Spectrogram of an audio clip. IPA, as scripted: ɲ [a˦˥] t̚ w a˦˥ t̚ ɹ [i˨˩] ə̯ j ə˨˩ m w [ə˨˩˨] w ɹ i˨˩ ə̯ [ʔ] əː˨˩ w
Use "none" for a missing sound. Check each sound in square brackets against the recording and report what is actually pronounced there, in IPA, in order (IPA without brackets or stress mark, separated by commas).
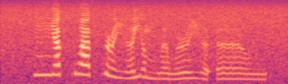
a˦˥, i˨˩˦, ə˨˩˨, ʔ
